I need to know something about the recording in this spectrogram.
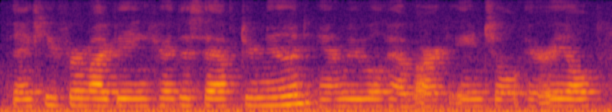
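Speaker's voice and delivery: ordinary delivery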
